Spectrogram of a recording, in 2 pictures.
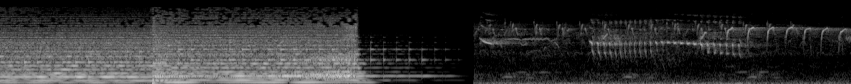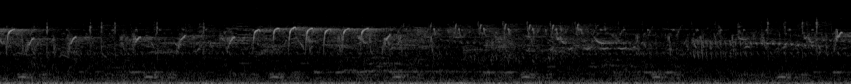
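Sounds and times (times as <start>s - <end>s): songbirds chirping and trilling: 4.8s - 17.0s.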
